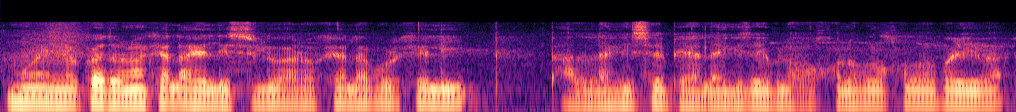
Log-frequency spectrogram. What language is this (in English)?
Assamese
